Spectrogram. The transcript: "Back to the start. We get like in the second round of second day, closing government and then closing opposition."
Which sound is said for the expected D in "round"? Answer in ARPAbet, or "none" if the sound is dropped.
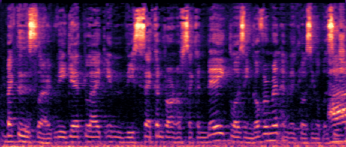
none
